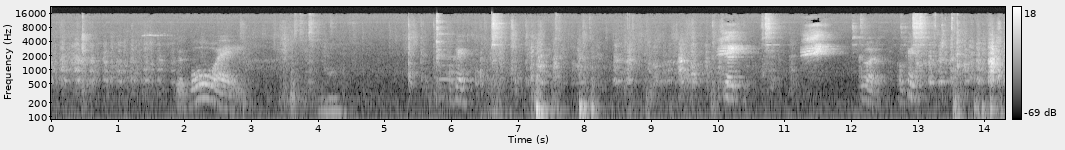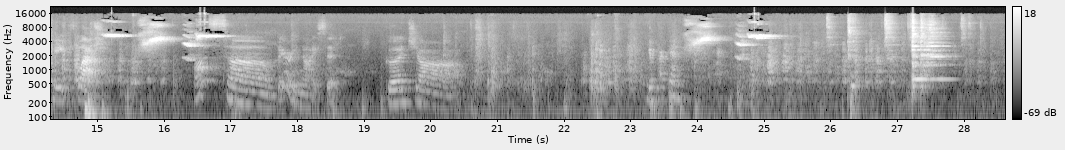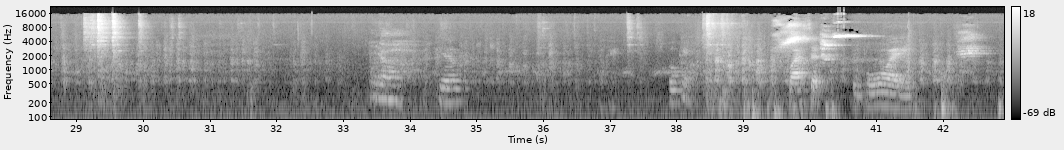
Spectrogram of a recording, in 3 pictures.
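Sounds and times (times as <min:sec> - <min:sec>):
dog panting softly: 0:00.0 - 0:02.2, 0:07.1 - 0:10.6, 0:13.1 - 0:15.9, 0:20.7 - 0:27.2, 0:28.0 - 0:33.4, 0:34.1 - 0:42.9
dog whining: 0:14.8 - 0:17.0, 0:23.8 - 0:25.5, 0:39.4 - 0:41.0.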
